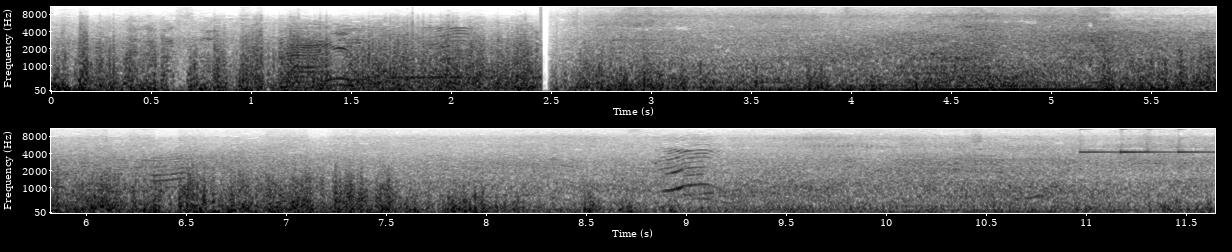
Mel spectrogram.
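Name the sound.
wind blowing on a bike ride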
